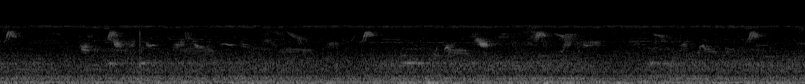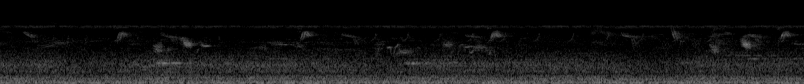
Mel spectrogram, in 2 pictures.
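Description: Birds calling with repeated short, high chirps that slide down in pitch, over a steady high-pitched insect drone and a low background rumble.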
